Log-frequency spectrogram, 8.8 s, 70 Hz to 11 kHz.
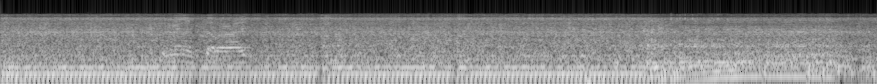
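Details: Mitsubishi Pajero diesel on cold start idles with a rough, uneven beat and random misfire stumbles lasting 30 seconds to 3 minutes or until revved, for four years since high-rpm sand dune driving; also poor economy and power loss.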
